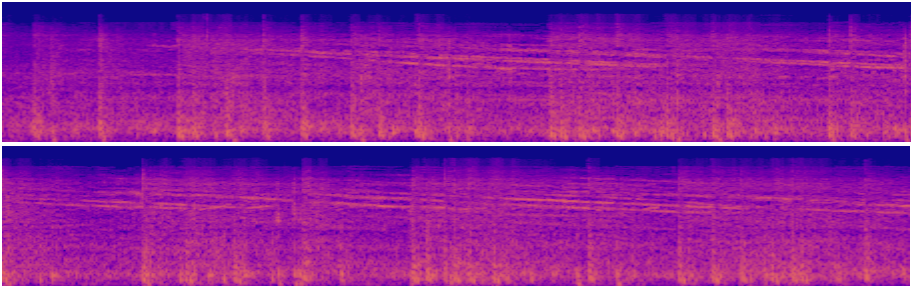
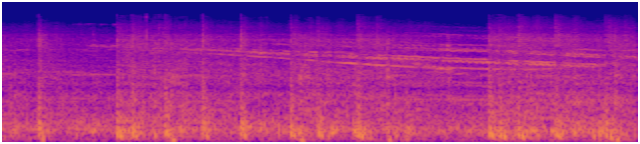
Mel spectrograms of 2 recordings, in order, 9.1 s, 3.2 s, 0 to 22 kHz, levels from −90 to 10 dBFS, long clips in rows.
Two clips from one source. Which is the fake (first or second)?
first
